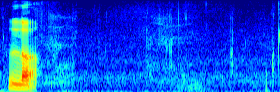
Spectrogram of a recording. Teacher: जीव तालु को तो छुए ना, बट साइड से गालों से हवा निकल जाए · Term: पार्श्विक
